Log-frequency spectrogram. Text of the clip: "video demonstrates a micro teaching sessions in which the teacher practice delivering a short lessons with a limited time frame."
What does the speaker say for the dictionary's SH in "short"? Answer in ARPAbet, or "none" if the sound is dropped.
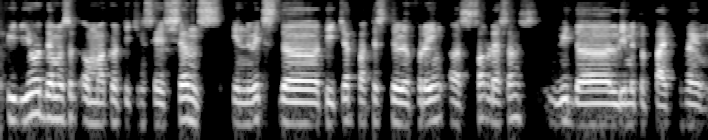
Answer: S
